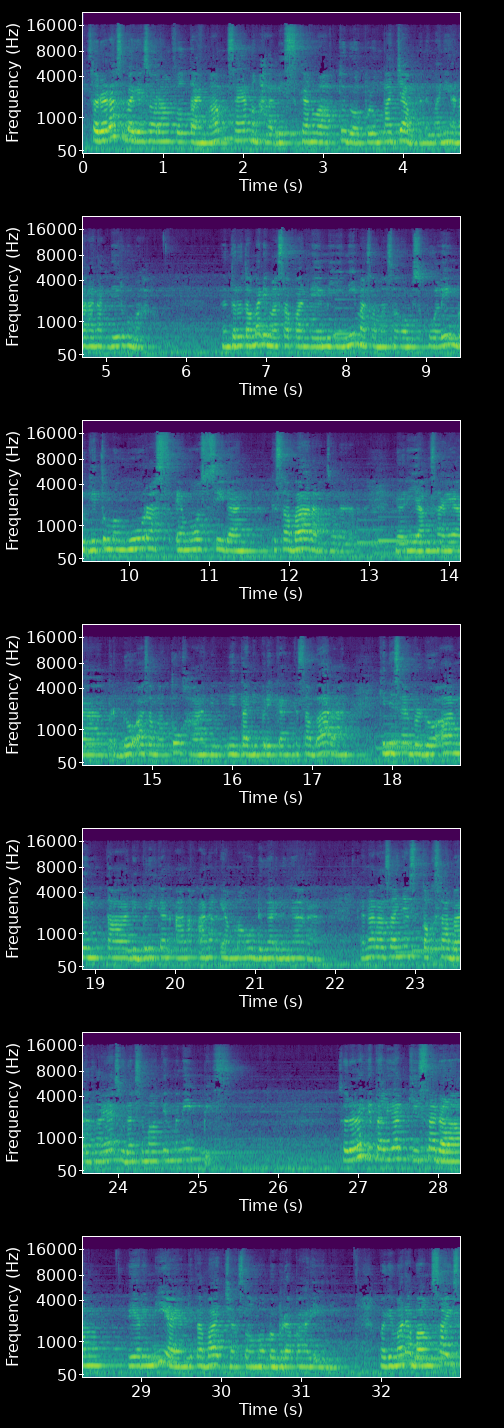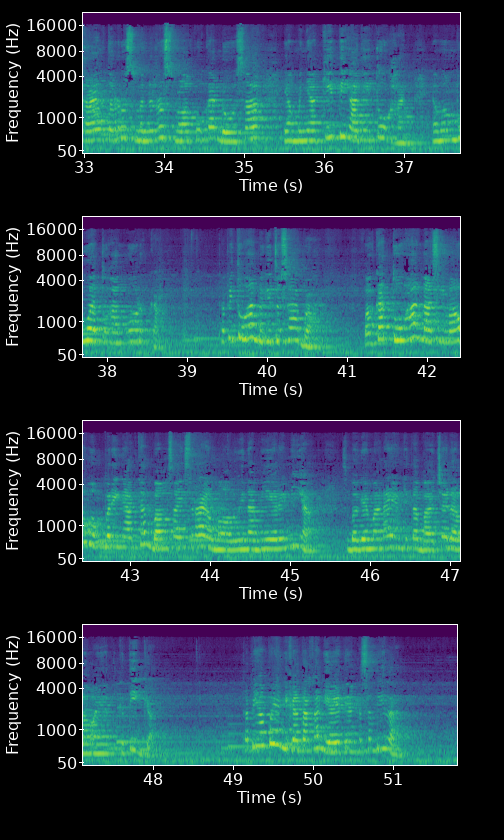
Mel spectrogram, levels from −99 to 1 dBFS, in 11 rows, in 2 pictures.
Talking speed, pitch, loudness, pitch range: 130 wpm, 245 Hz, -20 LUFS, 220-275 Hz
